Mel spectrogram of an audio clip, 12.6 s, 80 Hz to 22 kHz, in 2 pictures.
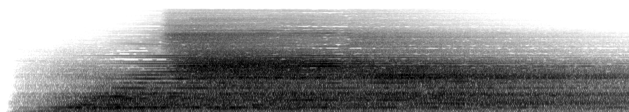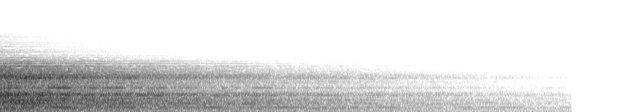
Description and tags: Horror Cinema 9 2014
Using Fluid V 1.5 as a sampler adding enveloped sine and saw waves. Was then later processed with Absynth 5.
Ambient, Atmosphere, Creepy, Dark, Digital, Film, Horror, Indie, Scary, SFX, Transition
